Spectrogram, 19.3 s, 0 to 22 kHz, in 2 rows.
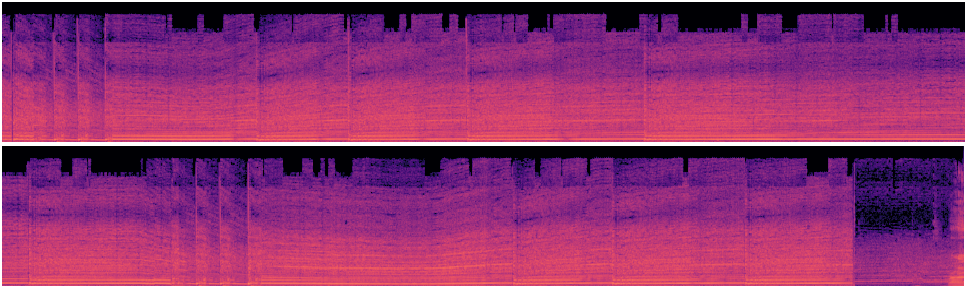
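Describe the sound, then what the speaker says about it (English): A video game Formula 1 car engine screams at high revs around Albert Park, pitch rising and dipping through repeated gear shifts, loud and continuous before cutting off abruptly near the end. "Listen to that engine scream."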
